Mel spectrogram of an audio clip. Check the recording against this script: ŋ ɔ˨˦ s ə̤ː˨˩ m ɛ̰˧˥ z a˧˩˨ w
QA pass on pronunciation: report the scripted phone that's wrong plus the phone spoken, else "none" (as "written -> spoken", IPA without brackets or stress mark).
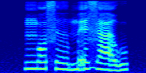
none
